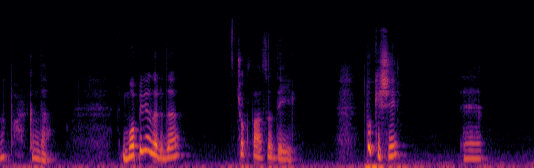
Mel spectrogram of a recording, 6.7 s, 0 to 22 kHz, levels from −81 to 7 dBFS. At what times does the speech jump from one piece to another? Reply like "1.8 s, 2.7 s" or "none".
1.5 s, 4.5 s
